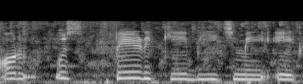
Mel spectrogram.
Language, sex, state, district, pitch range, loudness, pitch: Hindi, female, Bihar, Kaimur, 230-280 Hz, -16 LUFS, 240 Hz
